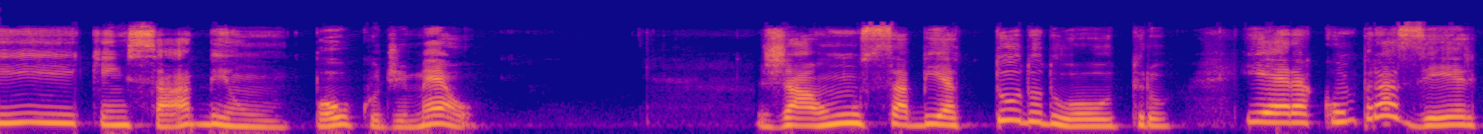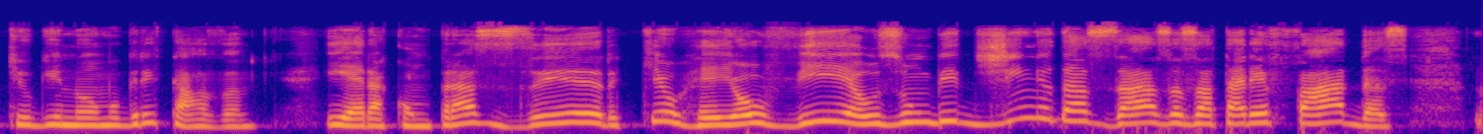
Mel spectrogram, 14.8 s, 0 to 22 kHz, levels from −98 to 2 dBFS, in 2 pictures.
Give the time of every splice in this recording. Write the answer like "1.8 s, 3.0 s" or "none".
3.8 s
